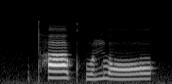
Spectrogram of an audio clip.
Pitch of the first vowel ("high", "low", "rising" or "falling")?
high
